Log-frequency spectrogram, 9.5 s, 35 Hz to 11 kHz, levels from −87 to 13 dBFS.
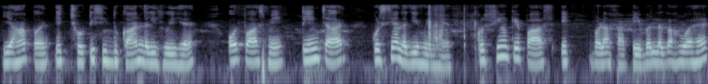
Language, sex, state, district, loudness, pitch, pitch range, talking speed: Hindi, male, Punjab, Pathankot, -17 LUFS, 155 Hz, 145-175 Hz, 175 wpm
